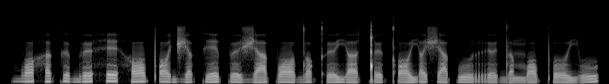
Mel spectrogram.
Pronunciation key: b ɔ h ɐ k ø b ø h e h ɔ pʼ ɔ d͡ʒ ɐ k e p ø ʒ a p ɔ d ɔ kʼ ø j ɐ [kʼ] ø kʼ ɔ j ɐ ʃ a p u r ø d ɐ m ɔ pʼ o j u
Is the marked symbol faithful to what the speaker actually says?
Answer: no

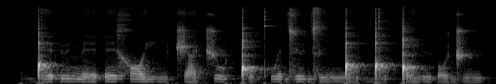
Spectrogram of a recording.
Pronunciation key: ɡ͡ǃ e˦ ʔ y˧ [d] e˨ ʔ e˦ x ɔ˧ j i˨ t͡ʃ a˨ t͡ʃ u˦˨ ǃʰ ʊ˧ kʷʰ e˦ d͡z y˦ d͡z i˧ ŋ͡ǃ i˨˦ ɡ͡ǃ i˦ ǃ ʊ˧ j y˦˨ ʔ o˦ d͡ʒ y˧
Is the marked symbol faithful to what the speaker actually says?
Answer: no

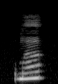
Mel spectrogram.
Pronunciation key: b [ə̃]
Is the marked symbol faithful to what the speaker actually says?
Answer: yes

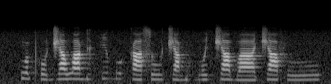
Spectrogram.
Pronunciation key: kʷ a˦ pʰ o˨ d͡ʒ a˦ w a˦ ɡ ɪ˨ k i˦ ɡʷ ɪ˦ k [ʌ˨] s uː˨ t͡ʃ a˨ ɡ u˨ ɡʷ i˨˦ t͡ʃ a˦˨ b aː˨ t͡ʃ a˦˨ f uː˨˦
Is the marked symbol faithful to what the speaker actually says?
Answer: no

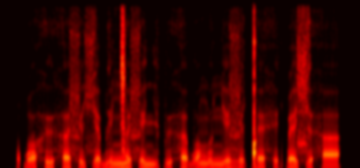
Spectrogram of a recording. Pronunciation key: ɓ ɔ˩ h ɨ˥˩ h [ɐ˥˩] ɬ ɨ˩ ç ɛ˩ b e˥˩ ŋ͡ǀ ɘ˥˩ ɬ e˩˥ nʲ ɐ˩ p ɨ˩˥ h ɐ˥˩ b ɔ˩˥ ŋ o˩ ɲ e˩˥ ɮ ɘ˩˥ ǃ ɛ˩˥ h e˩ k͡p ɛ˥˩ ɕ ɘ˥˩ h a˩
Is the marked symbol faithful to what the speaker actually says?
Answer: no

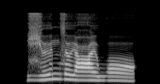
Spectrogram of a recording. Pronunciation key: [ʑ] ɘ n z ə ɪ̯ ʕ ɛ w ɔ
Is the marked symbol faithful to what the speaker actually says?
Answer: yes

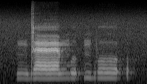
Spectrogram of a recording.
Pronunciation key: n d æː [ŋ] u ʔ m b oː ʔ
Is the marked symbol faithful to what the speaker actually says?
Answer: no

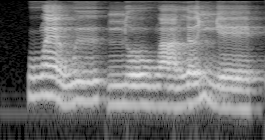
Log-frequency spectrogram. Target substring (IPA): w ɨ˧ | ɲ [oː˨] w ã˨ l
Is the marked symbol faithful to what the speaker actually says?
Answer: yes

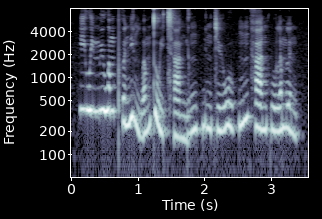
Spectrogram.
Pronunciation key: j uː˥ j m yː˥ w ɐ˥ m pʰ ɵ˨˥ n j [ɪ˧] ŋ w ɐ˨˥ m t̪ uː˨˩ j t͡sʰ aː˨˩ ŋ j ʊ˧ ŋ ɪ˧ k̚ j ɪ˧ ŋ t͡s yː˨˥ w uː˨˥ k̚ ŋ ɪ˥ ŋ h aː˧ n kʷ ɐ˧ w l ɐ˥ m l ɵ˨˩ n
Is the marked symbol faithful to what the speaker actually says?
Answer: no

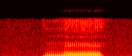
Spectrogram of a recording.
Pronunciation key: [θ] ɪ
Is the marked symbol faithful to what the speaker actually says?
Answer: no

